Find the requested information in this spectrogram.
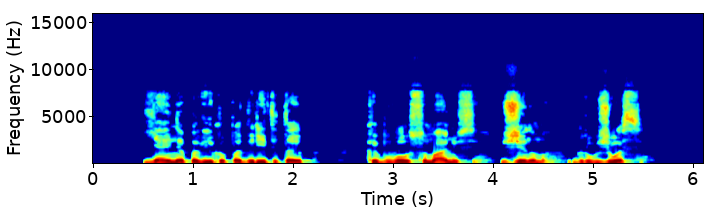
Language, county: Lithuanian, Vilnius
